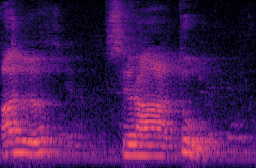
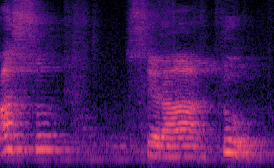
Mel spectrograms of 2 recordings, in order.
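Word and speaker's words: الصِّرَاطُ: So when you put al, two dhammas change into one, and this becomes al siratu. Also, the swad here kills the sound of lam, and you have to pronounce the swad twice because this is a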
